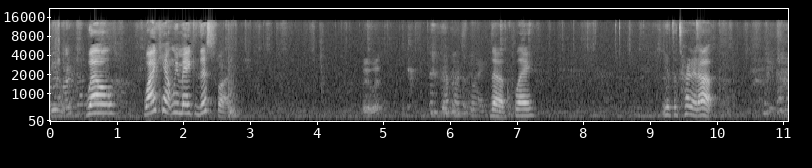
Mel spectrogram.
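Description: Young women speak with animation in turn, close by in a room.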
